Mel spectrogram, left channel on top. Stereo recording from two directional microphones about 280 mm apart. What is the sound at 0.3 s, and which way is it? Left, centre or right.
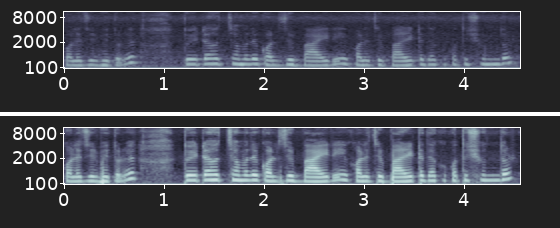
A woman's voice, right.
